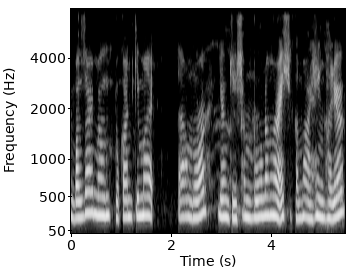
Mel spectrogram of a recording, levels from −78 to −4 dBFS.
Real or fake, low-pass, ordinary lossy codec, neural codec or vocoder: fake; 7.2 kHz; none; vocoder, 22.05 kHz, 80 mel bands, HiFi-GAN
